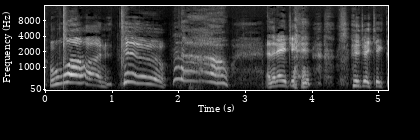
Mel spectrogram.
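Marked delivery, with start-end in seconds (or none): 0.1-2.8 referee count. Retold or imitated. Referee counting the pin, then a shocked high no. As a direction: count it out like a ref who can't believe the kickout. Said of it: "he's like".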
